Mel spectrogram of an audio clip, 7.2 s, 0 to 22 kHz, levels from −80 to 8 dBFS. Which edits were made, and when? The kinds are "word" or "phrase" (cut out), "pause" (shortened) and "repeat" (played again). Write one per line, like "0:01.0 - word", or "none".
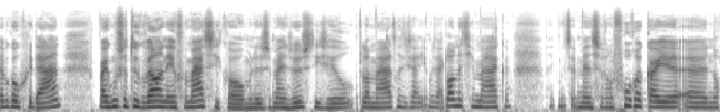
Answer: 0:04.4 - word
